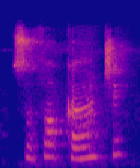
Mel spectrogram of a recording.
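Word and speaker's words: suffoquant: O adjetivo é sufocant, sufocante, C-A-N-T, que não se confunde com sufocant, que é o particípio presente, que se escreve Q-U-A-N-T e se pronuncia exatamente da mesma maneira.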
